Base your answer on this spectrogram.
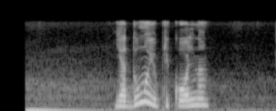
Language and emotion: Russian, positive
